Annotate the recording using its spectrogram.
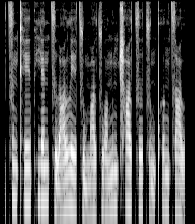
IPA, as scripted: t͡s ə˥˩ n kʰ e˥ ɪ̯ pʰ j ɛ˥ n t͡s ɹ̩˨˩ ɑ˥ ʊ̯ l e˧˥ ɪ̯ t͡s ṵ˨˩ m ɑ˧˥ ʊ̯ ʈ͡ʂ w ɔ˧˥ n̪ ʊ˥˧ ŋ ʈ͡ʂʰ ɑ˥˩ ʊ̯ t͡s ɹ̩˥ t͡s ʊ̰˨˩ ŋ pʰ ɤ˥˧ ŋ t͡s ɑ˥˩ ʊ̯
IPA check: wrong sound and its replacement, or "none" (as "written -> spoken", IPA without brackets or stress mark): ʈ͡ʂ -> t͡s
